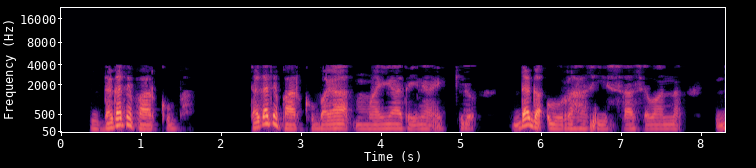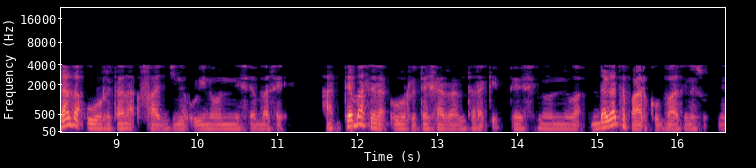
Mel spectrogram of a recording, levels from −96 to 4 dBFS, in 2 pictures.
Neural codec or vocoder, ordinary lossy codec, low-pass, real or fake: none; AAC, 16 kbps; 7.2 kHz; real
